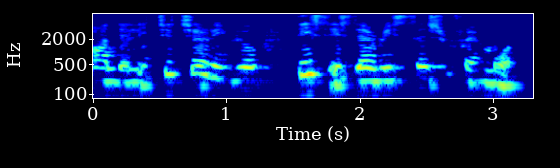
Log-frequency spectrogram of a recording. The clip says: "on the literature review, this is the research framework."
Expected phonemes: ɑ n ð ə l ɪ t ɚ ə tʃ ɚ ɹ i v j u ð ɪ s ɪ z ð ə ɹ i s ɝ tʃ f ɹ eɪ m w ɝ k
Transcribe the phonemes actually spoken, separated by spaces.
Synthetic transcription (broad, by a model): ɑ n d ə l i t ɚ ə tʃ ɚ ɹ i v j u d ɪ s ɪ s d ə ɹ i s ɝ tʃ f ɹ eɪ m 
